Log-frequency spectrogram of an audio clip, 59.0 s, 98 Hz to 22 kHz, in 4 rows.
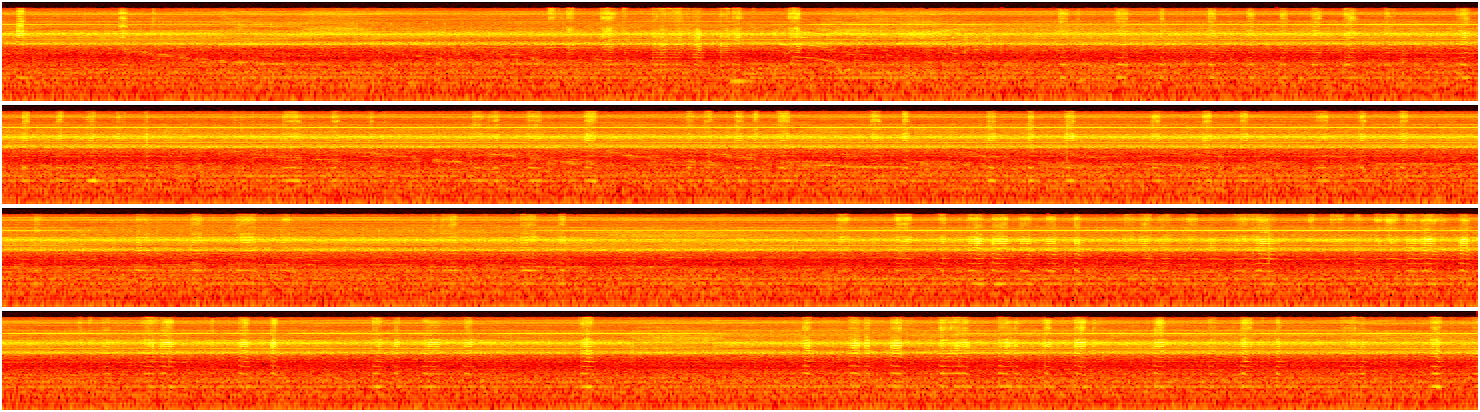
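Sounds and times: rotary tool high whine: 0:00.0 - 0:59.0.

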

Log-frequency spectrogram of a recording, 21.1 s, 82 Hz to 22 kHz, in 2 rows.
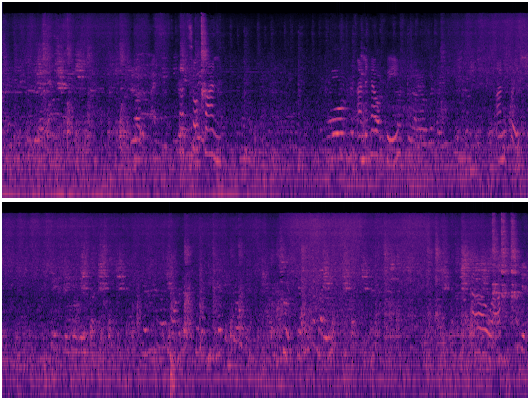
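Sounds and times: metal ladles scraping in woks: 0:00.0 - 0:04.3, 0:08.6 - 0:21.0
gas burners humming and hissing: 0:00.0 - 0:21.0.

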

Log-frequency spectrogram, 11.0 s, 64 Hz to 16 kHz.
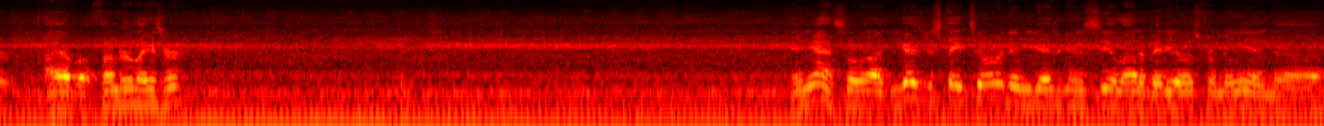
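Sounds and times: laser engraver machine hum: 0:00.0 - 0:11.0.

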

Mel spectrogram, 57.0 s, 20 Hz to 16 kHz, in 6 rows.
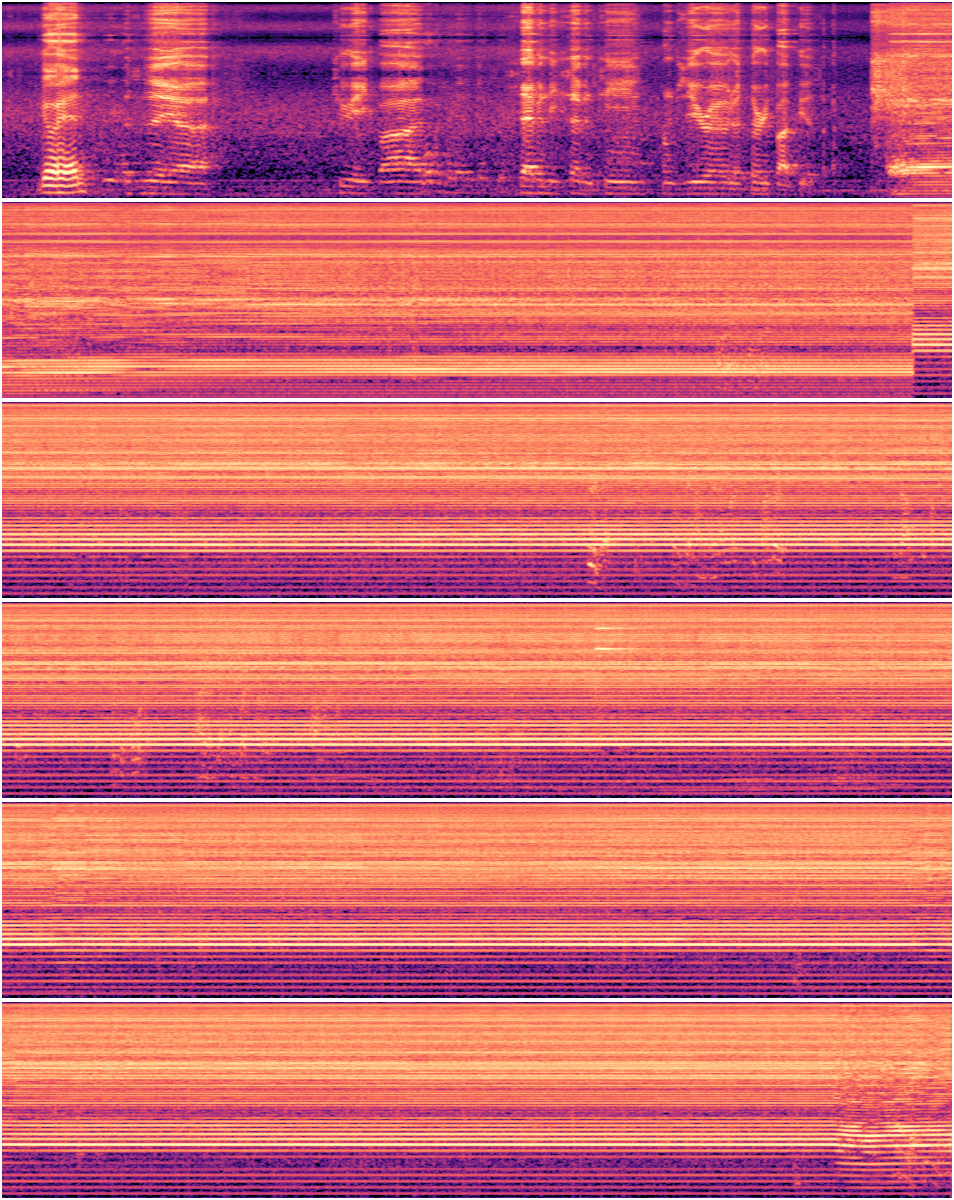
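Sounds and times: air compressor buzzing: 0:08.5 - 0:57.0.

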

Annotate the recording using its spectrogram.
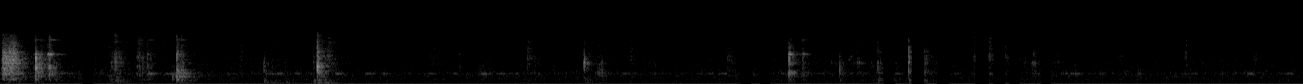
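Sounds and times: glass bowls clinking: 0:00.3 - 0:00.8.

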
